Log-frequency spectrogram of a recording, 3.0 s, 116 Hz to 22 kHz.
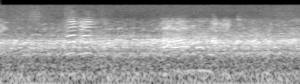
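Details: Mobile flock of pink-footed geese over Martin Mere reserve in Lancashire, 8 October 2012, bright weather; dense continuous gabbling of many birds, occasional higher yelping notes standing out.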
